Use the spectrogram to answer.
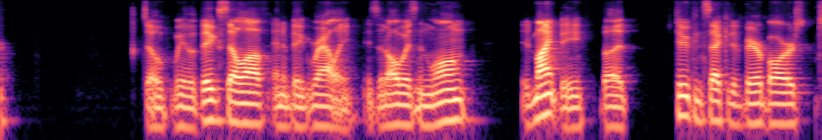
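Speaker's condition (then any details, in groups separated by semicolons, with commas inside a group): No condition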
